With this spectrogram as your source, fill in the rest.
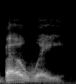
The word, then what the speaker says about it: Bowie: He pronounces it like Bowie because that's how they say his name in England, and then he barfs.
